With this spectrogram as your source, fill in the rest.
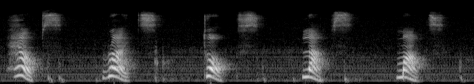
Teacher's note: The S is pronounced S after the sounds P, T, K, F, Th.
